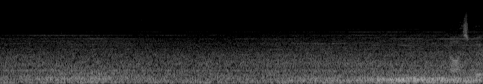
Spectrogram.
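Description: An American airliner arriving at Heathrow from JFK gives off a broad, moderate engine rumble that swells slightly toward the end, heard at a distance and steady.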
